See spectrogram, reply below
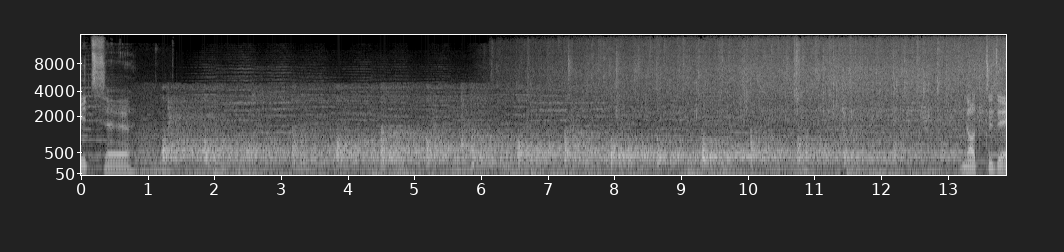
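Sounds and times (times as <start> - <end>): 
speech: 0.0 - 1.5, 13.3 - 13.8
rain falling: 0.8 - 13.8.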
